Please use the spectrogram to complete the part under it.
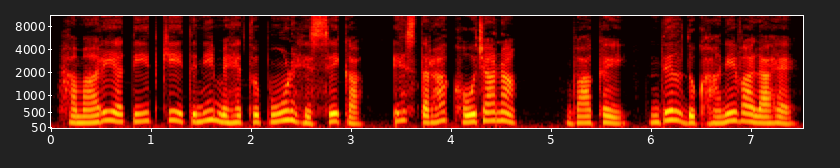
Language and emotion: Hindi, sad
